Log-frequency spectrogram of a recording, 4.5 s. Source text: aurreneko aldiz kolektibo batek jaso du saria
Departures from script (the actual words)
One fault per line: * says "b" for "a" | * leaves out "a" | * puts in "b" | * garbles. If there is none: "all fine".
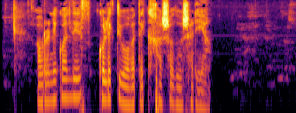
all fine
